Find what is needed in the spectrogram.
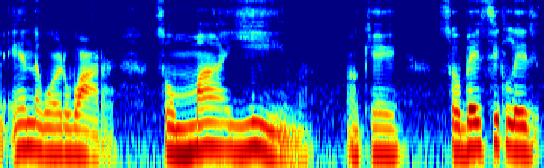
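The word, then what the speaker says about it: מים: So how do you pronounce this word? It's not um meim. It's maim because the word water comes from the word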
